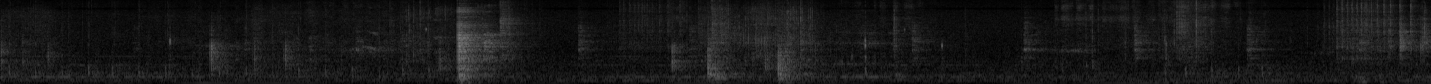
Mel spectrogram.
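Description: Small footsteps patter quickly on a hard floor.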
